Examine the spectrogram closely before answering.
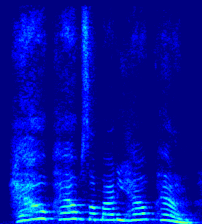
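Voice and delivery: imitated high scream, held back in volume; shrill-pitched mock scream of a frantic woman; screaming for help. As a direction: mimic her desperate cries for help. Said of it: "the girl is still screaming".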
